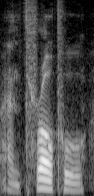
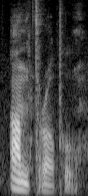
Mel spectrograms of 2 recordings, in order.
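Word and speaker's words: ἄνθρωπος: never have the accent so anthropo not anthropo so rule one accents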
